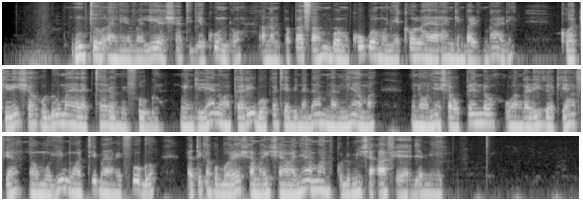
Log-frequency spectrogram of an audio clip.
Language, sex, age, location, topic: Swahili, male, 18-24, Dar es Salaam, agriculture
